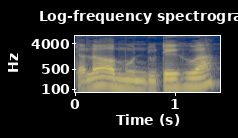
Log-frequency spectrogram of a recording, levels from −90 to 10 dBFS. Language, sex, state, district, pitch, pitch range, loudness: Wancho, male, Arunachal Pradesh, Longding, 115 Hz, 105-130 Hz, -17 LUFS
